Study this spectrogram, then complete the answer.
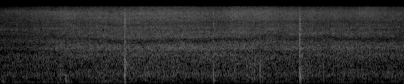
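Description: Asparagus being warmed in butter in the same frying pan used for mushrooms, giving a steady close sizzle and hiss with a few faint clicks and no talk.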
